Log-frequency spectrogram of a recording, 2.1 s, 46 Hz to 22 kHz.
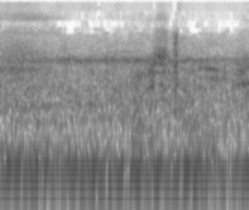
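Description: An Infiniti G37 with its muffler and resonator deleted idles loud and close with a deep, steady droning rumble, while people talk briefly over it.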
